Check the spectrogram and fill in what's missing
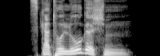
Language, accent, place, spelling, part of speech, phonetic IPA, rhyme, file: German, Germany, Berlin, skatologischem, adjective, [skatoˈloːɡɪʃm̩], -oːɡɪʃm̩, De-skatologischem.ogg
- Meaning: strong dative masculine/neuter singular of skatologisch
